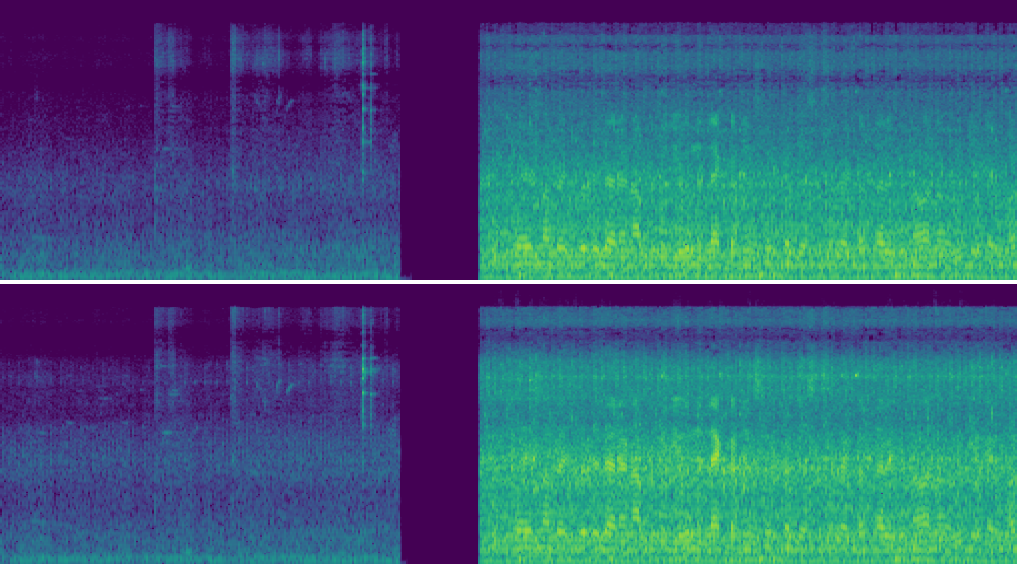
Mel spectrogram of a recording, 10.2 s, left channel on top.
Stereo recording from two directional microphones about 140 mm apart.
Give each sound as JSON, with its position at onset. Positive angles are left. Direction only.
{"t": 4.8, "sound": "vehicle", "side_deg": -10}
{"t": 5.4, "sound": "vehicle", "side_deg": -20}
{"t": 8.5, "sound": "vehicle", "side_deg": -15}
